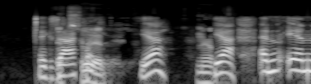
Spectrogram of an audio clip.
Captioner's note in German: lacht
